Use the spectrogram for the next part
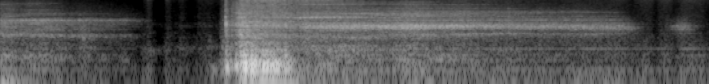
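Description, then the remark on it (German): A single heavy, noisy exhale through the nose bursts out sharply, then trails off as a long breathy huff lasting about two seconds, with no talking. “Da schnauft er.”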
